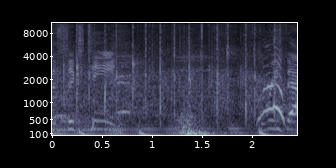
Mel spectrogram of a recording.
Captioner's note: whoosh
